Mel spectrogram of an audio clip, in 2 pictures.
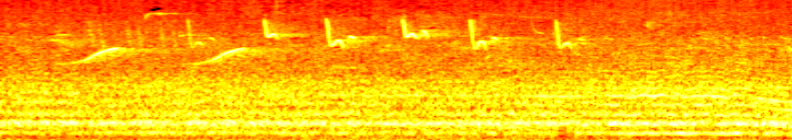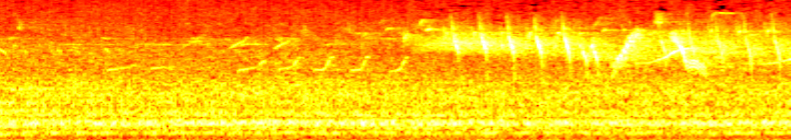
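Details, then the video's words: Steady, even hum of honey bees throughout, overlaid by short upslurred bird whistles early on and a dense burst of bird chatter toward the close. "Best Honey Bee Sound!"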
